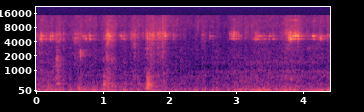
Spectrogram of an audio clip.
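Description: Near silence: faint high-pitched chirping repeats steadily throughout, with a couple of soft rustles as a cat paws at a toy on a doormat.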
